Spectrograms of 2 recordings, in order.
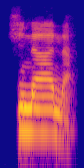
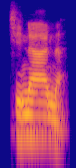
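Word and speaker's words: kinaana: 80 is written differently it's pronounced as chinana meaning 80. you take note this is k i n double A N A chinana then 90 which comes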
